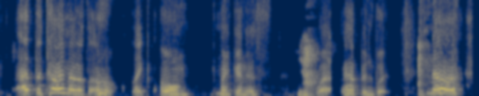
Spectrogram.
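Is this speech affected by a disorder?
Yes: cerebral palsy.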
